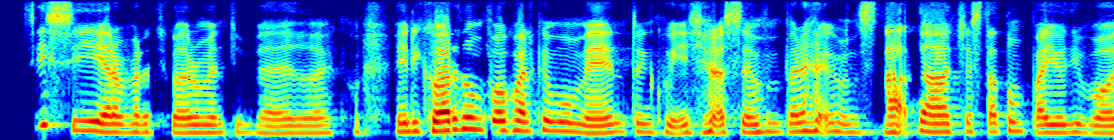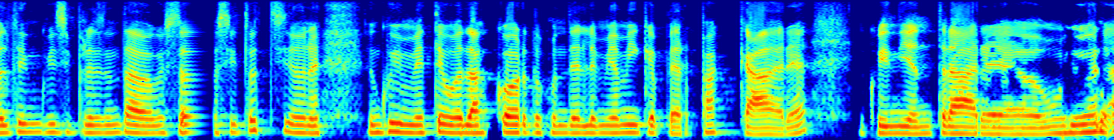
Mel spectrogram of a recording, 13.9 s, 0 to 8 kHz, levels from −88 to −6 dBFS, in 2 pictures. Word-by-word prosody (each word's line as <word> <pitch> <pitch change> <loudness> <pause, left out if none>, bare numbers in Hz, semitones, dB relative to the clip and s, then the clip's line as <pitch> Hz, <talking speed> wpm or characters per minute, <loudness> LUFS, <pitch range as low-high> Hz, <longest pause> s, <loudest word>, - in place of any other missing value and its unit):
Sì, 330 - 0
sì 210 -12 +1
era 175 -2 +7
particolarmente 165 -1 -1
bello, 155 -1 -3
ecco. 155 +3 -7 0.2
Mi 185 - +3
ricorda 200 +4 +7
un 240 - +3
po' 205 -2 +4
qualche 205 +1 +3
momento 175 -2 +2
in 175 - -3
cui 160 -2 -3
c'era 160 -1 +2
sempre 180 +3 0
un 175 -2 -4
stata 175 +2 +3
c'è 180 +1 -7
stato 180 +2 -2
un 190 - -5
paio 165 -2 +2
di 170 - -3
volte 160 +1 0
in 175 - -6
cui 175 0 -7
si 170 0 -9
presentava 160 0 -2
questa 170 +2 -5
situazione 170 -2 -5 0.3
in 165 - -4
cui 185 +2 0
mi 175 - 0
mettevo 160 0 0
d'accordo 160 +1 0
con 160 0 -8
delle 155 0 -2
mie 155 0 -3
amiche 165 0 -3
per 140 -3 -5
paccare 150 -5 -2 0.3
e - - -22
quindi 150 -1 -2
entrare 140 -2 0
1 140 +4 -4
ora 180 +1 0
165 Hz, 200 wpm, -18 LUFS, 155-180 Hz, 0.3 s, era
